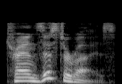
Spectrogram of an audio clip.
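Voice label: "transistorize", British English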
